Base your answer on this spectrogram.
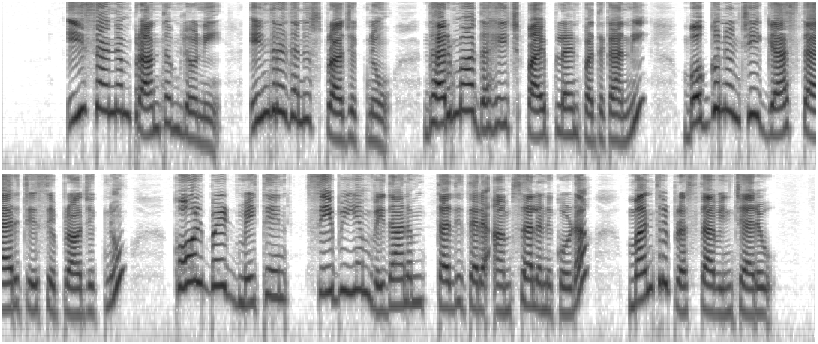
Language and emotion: Telugu, neutral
